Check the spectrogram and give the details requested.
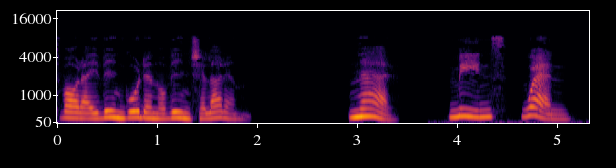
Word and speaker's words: när: När means when, pronounced när with a short a sounds similar to the a in cat and a rising intonation.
